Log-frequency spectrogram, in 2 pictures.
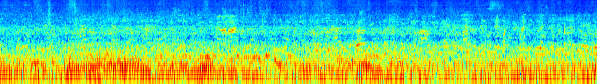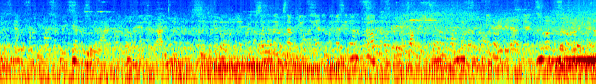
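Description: A crowd murmurs in the distance.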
